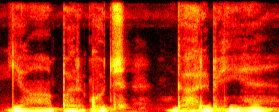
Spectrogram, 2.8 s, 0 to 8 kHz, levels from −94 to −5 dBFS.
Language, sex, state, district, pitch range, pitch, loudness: Hindi, male, Mizoram, Aizawl, 115-130 Hz, 120 Hz, -15 LUFS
